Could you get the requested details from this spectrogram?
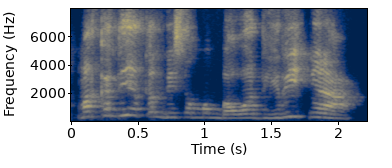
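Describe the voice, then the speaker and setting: A middle-aged woman, a parenting guest who tells stories in lively casual talk and acts out voices. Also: sits high, quick pace. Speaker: podcast guest, parenting practitioner.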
